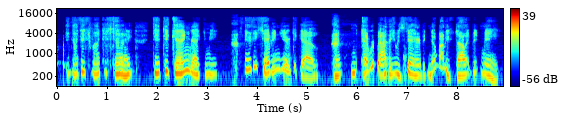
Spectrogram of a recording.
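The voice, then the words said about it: Little girl voice. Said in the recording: “I'm going to talk in my little girl voice. Kat, you do that better than I do.”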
